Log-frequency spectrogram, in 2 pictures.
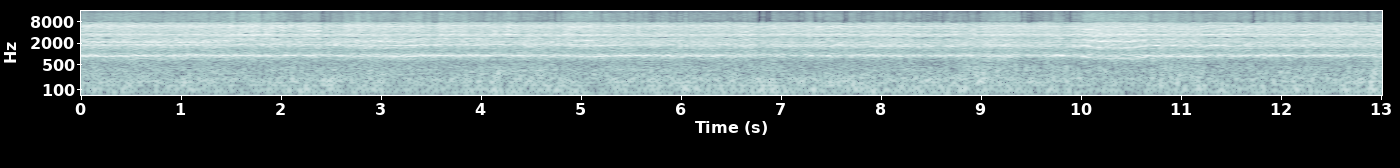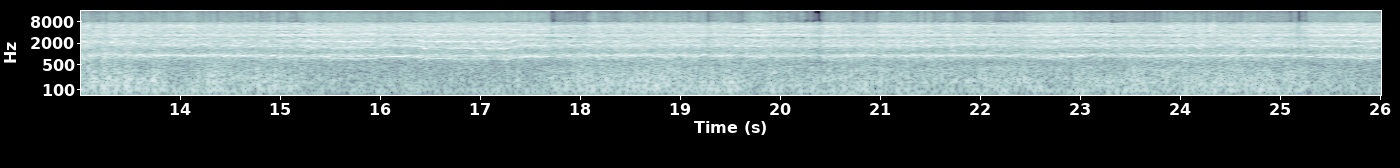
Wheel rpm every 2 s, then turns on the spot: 210, 220, 230, 230, 230, 230, 240, 220, 220, 230, 220, 220, 220.
none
